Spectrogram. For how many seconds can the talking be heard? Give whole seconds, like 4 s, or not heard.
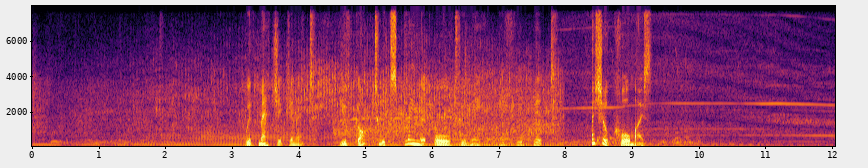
6 s.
